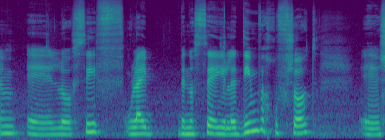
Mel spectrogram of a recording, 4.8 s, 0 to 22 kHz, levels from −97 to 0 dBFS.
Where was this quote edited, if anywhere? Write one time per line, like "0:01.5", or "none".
0:01.5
